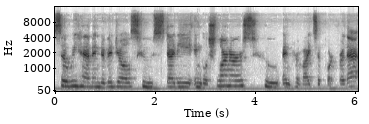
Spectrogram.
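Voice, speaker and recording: Speaking at a fairly slow pace with hardly any pauses, a woman at medium pitch moves through very wide pitch swings over noticeable background noise. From Scotland. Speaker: professor. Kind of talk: casual chat.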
